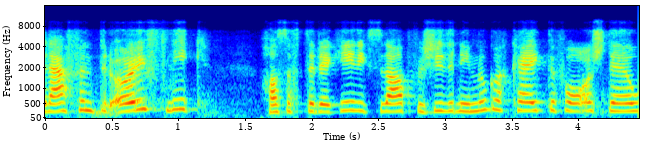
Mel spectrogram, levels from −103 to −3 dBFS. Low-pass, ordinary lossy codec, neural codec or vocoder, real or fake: 7.2 kHz; Opus, 16 kbps; codec, 16 kHz, 0.5 kbps, X-Codec, WavLM features, trained on Multilingual LibriSpeech; fake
